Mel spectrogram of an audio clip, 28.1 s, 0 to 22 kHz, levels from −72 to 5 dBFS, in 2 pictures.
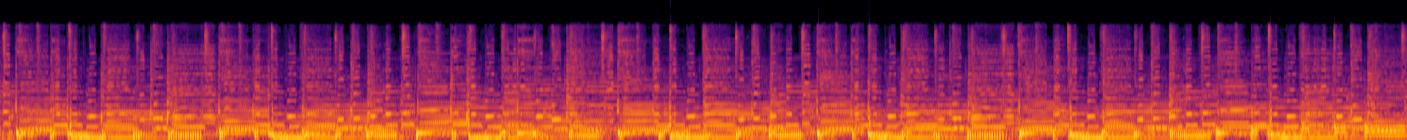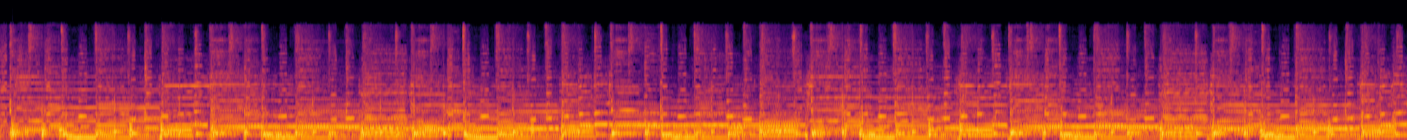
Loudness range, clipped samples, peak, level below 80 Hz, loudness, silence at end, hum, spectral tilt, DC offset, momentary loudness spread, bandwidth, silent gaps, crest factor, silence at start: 1 LU; under 0.1%; 0 dBFS; -20 dBFS; -13 LUFS; 0 s; none; -6 dB/octave; under 0.1%; 2 LU; 12 kHz; none; 12 dB; 0 s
